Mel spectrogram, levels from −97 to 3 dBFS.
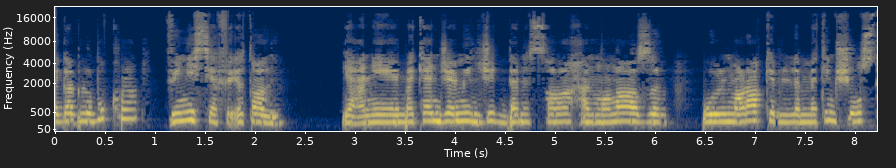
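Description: AAC compression damage runs through the whole speech clip from start to finish. The artefacts are plainly audible, and their character fits the AAC-LC codec at a low rate of around 32 kbps, which is likely the cause. The encoder splits the sound into short frames of frequency lines and quantises them coarsely against a model of hearing, discarding detail it judges masked. Energy still reaches up to about 19.3 kHz, but the coarse coding leaves the speech sounding smeared and processed.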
